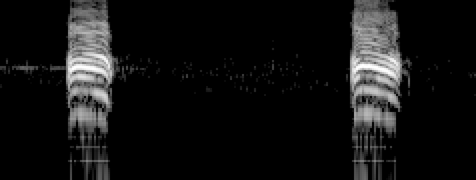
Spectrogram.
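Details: Baby crow, a fledgling from a noisy crow family at a squirrel feeder in Nova Scotia, Canada, crying nonstop; two loud, harsh, nasal caws about two seconds apart, with quiet background between.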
